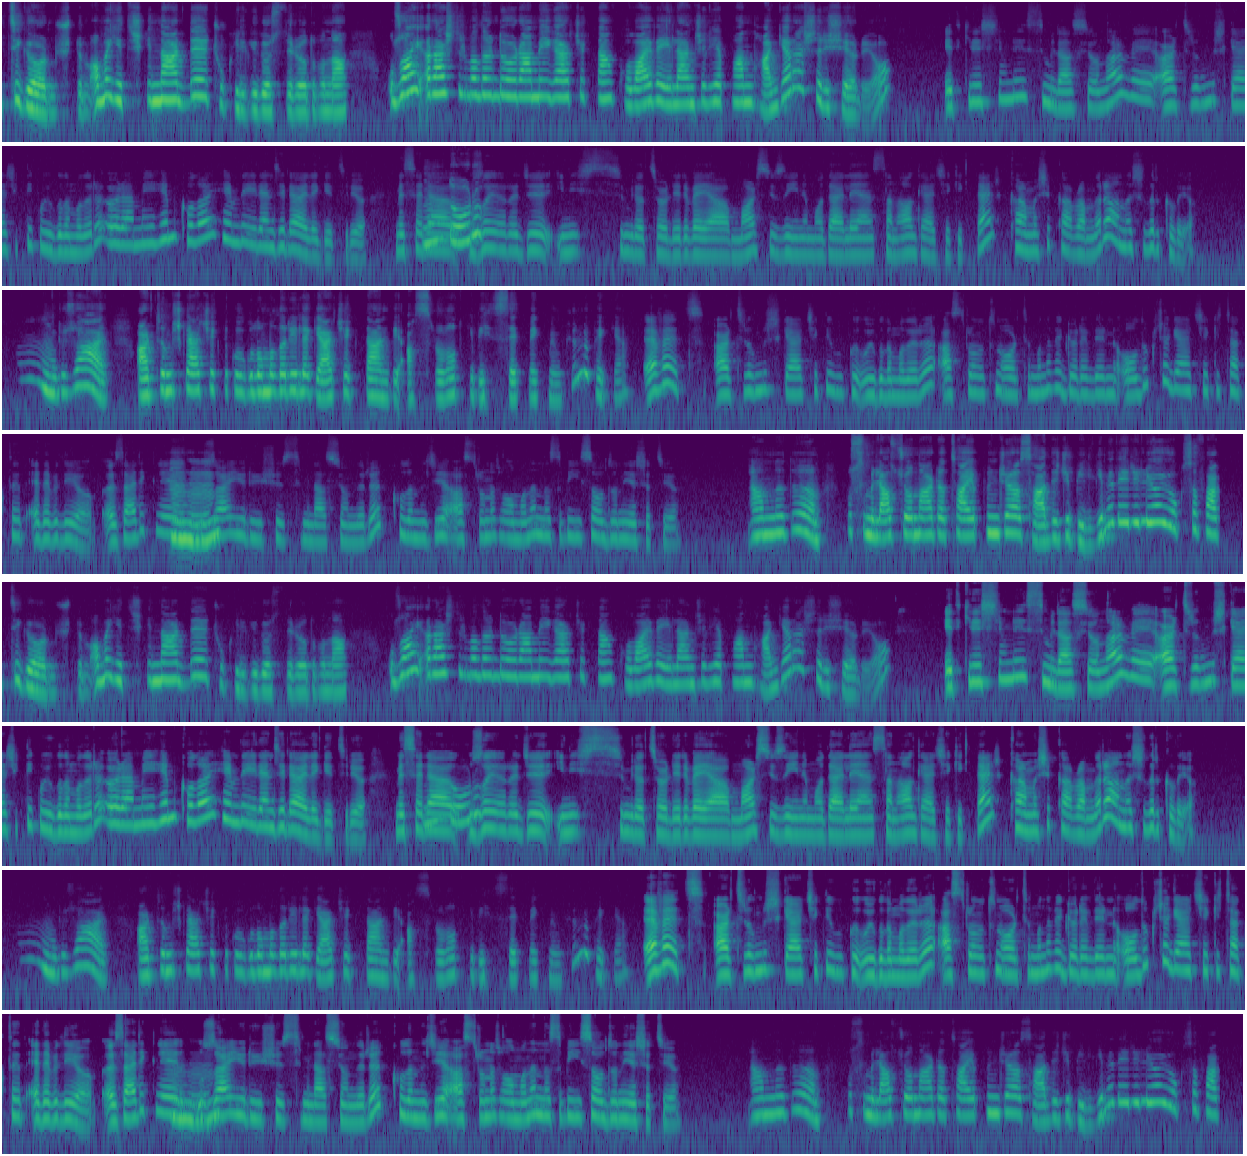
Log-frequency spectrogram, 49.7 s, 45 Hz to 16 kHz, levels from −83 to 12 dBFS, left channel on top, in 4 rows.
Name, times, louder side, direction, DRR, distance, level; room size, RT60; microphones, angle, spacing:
voice 1, 0.1-3.5 3.9-8.9 16.6-17.3 25.0-25.9 26.2-31.1 39.0-39.5 44.8-45.5 45.8-49.5, left 6 dB, 60° left, 0.4 m, -25 dB
voice 2, 9.4-16.1 16.4-24.4 31.3-44.1, right 6 dB, 75° right, 0.5 m, -29 dB
head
